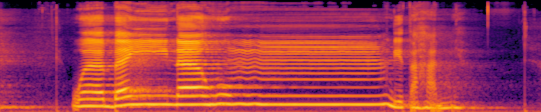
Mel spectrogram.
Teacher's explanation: mim pertama dimasukkan ke mim kedua disertai bunyi dengung bunyi masuk hidung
